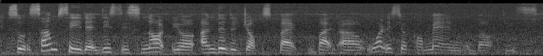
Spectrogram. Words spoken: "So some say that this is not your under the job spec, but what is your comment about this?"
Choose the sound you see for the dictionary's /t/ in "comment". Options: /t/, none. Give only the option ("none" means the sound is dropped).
none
